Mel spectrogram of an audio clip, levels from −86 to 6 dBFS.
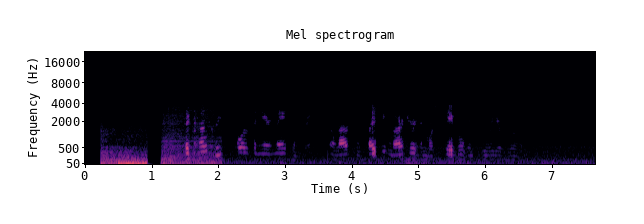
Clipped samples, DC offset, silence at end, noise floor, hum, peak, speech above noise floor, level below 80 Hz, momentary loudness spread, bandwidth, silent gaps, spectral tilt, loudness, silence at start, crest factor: under 0.1%; under 0.1%; 0.65 s; -71 dBFS; none; -26 dBFS; 21 dB; -48 dBFS; 16 LU; 3.8 kHz; 1.06-1.12 s; -8.5 dB/octave; -50 LUFS; 0.25 s; 20 dB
